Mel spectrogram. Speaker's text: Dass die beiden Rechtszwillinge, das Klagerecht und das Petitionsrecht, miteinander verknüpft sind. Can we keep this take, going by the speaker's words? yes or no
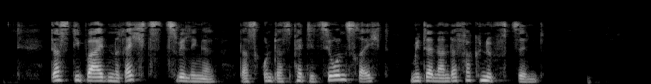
no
